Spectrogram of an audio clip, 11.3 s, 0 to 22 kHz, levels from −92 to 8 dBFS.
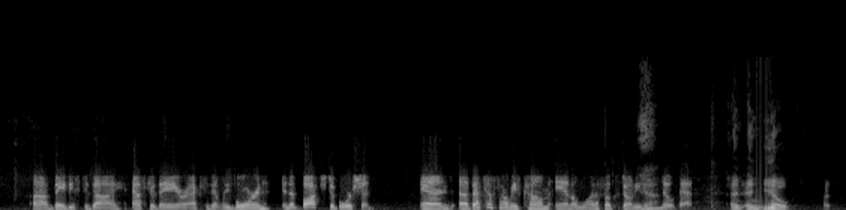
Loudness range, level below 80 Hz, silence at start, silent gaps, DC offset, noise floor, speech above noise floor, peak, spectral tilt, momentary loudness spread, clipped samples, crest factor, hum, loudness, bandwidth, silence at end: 4 LU; -68 dBFS; 0.45 s; none; under 0.1%; -77 dBFS; 41 dB; -16 dBFS; -6 dB/octave; 9 LU; under 0.1%; 22 dB; none; -36 LUFS; 13 kHz; 0.25 s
